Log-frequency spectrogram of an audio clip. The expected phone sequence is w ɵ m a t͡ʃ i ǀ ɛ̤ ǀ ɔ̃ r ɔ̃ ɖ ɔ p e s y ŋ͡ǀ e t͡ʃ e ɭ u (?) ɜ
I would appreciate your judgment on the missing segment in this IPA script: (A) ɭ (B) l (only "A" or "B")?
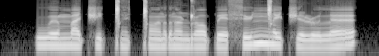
B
